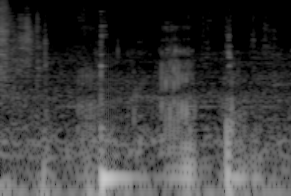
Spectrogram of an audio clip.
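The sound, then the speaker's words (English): A cat purrs close to the microphone, a low rumbling vibration that swells in uneven pulses with a few soft bumps and rustles, no talking. “Right, I've kicked the cat out.”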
